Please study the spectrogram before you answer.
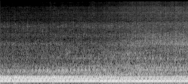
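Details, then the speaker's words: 1972 Plymouth Valiant six just after a cold start, recorded near the exhaust with no coolant in it: a steady, strong, even drone held at raised revs with no knocks or misses. Normal rev; that's how it's supposed to sound. "There you go, people. That's how she's supposed to sound."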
